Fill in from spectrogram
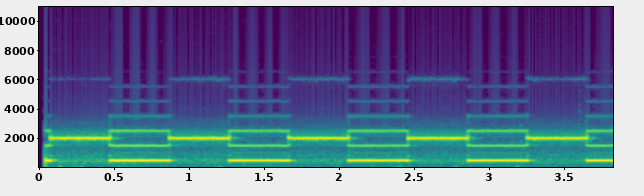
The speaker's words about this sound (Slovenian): Ostala dva alarma pa predstavljata pozorila astronautom, ki morajo hitro ukrepati.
